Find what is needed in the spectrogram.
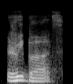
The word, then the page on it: rebirth: Indian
